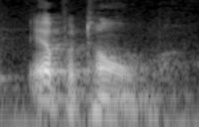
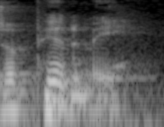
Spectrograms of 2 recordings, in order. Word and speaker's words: epitome: I read that scripture that had that word in it and pronounced it epitome. After the sermon was over, she came up to me and said, "That word is epitome."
